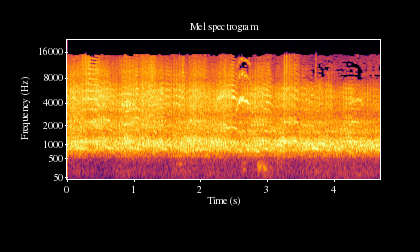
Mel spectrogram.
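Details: Many sandhill cranes calling together at dusk on the Platte River near Gibbon, Nebraska, spring 2015, the roosting flock panicked by a hawk flying above. A continuous wall of rattling, trumpeting calls, with one brief higher whistle-like note midway.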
